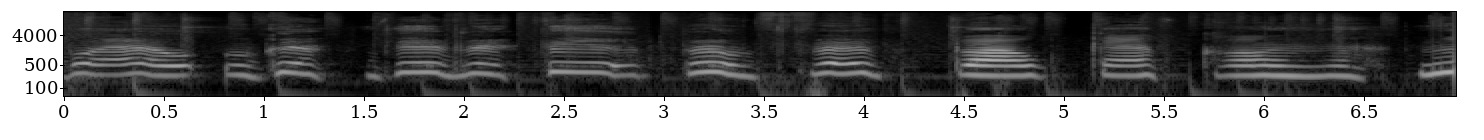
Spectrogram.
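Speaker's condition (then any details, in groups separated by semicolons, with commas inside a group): Cerebral palsy; from birth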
